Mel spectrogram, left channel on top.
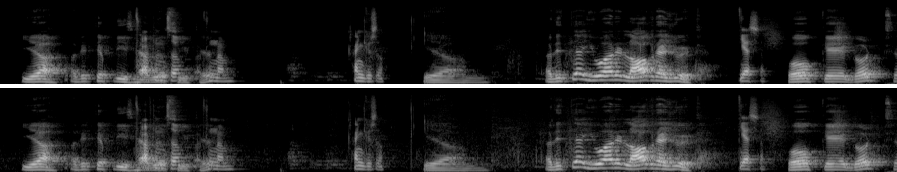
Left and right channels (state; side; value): normal; both; correlation 0.82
